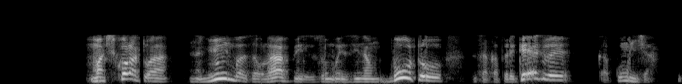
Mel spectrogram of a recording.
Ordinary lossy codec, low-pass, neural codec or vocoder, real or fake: AAC, 16 kbps; 7.2 kHz; codec, 16 kHz, 8 kbps, FunCodec, trained on LibriTTS, 25 frames a second; fake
